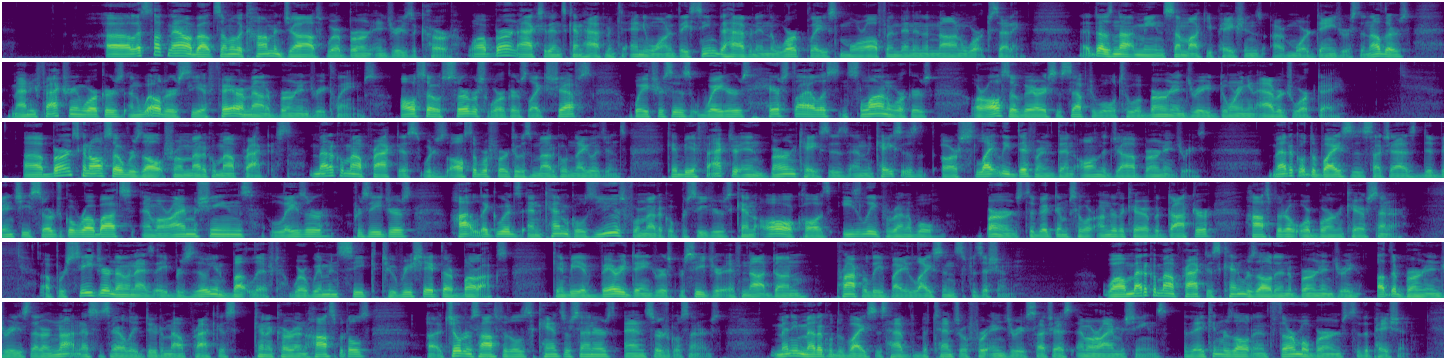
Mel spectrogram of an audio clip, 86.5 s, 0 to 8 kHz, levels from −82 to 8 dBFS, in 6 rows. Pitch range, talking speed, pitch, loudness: 85-105 Hz, 165 wpm, 90 Hz, -20 LUFS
